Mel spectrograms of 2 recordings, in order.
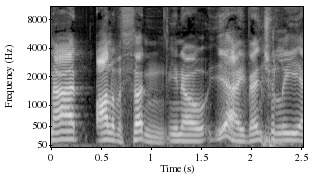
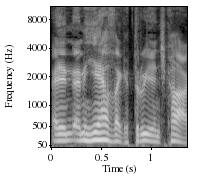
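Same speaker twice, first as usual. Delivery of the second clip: normal talking voice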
